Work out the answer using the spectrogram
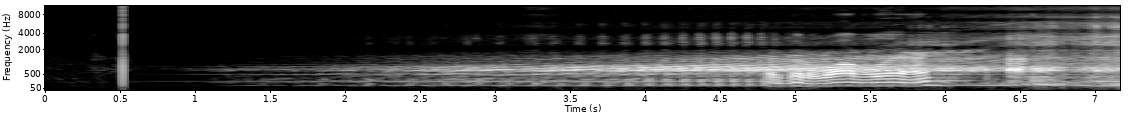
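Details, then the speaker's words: Rikon slow-speed bench grinder spinning up: rising hum that wavers and throbs at speed, heavy vibration mostly from the left wheel; wheel nuts keep loosening; out-of-balance grinding wheel, later fixed by balancing and truing. "well snut doesn't seem to be loose sure it's vibrating a lot that doesn't seem to be able it's like I'm getting most vibration out of it left wheel"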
